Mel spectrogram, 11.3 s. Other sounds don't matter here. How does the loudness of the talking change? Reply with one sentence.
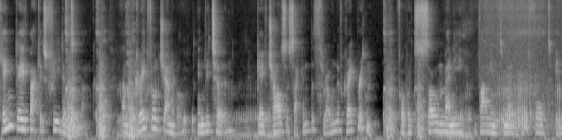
The volume of the talking stays about the same.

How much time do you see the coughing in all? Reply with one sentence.
The coughing can be heard for 2 seconds in total.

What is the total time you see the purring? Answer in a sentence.
You can hear the purring for 6 seconds altogether.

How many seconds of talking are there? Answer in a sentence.
The talking can be heard for 11 seconds in total.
